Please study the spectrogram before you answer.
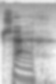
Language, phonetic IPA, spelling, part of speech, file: Polish, [t͡ʃɛx], Czech, noun / proper noun, Pl-Czech.ogg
